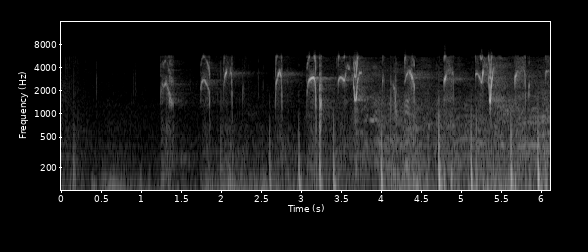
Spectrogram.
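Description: Felt-tip permanent marker squeaking on a glossy printed map as characters are written. A rapid series of short, high squeaks starts about a second in and goes on for about four seconds.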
